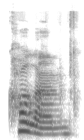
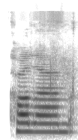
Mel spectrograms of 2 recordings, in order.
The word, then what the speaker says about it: column: Okay, if the letter N is at the end of the word and it comes after M, it's silent.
